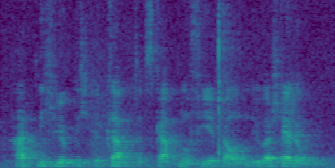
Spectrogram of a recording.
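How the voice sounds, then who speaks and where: Speech comes at a moderate pace, with audible room echo and light background noise. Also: man. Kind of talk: panel discussion talk. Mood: critical, indignant. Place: stage.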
